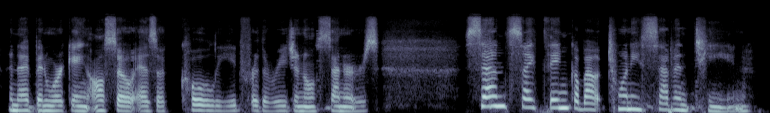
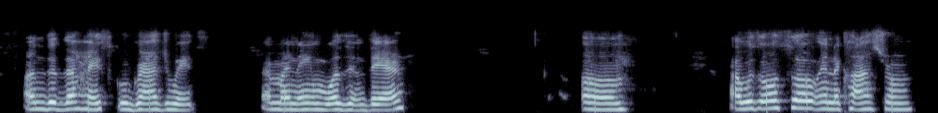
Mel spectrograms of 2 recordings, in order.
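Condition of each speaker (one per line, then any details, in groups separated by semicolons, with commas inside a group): No condition
Cerebral palsy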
